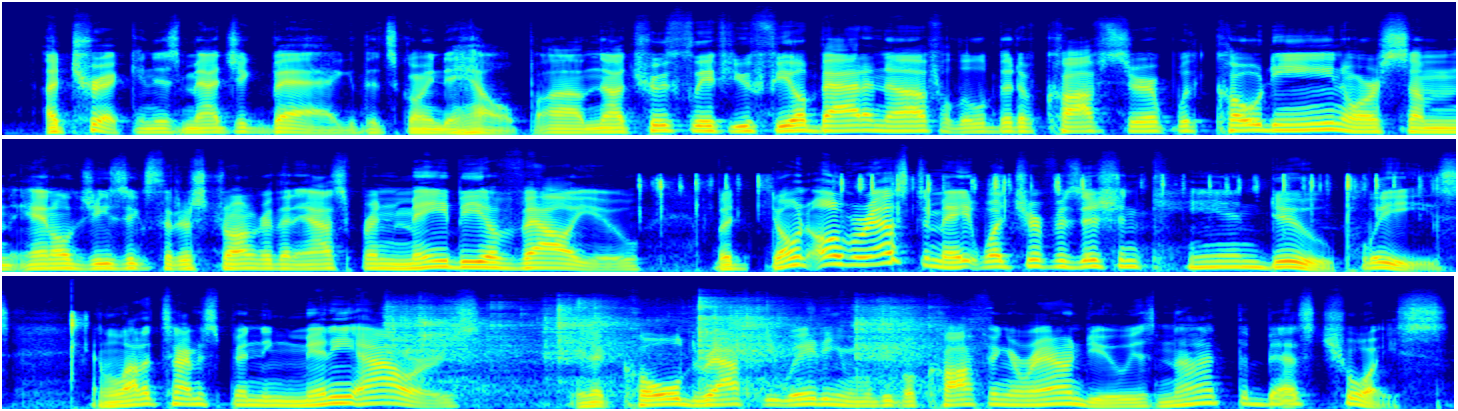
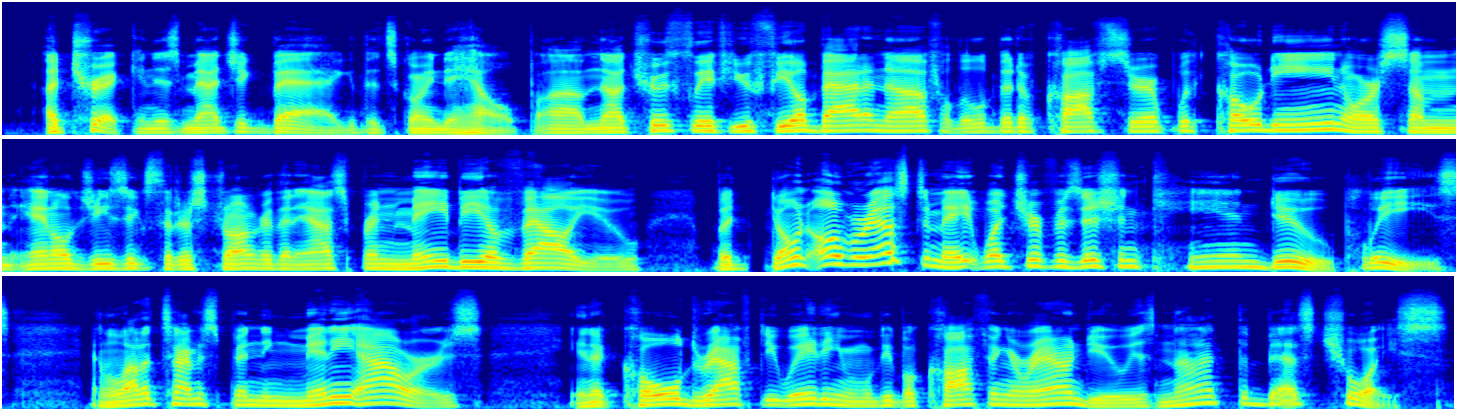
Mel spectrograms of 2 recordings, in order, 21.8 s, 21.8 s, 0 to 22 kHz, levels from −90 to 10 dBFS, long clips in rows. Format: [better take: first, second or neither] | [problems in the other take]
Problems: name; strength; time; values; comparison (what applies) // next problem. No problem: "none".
second | keyboard typing; noticeable; from 10 to 15 s; peak 4 dB below the speech // footsteps; noticeable; from 16 to 19 s; peak 4 dB below the speech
